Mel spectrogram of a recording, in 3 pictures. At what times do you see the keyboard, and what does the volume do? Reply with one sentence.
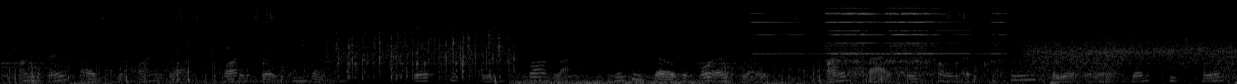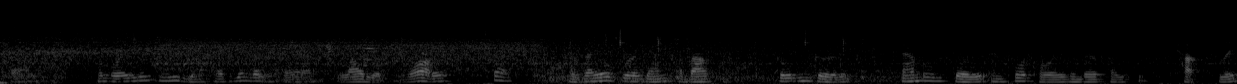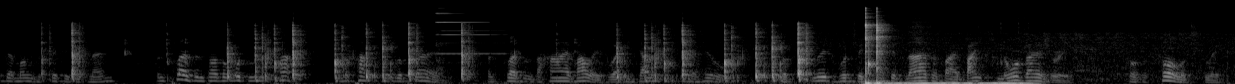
The keyboard can be heard from 25.1 to 35.1 s, getting louder.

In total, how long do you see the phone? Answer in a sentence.
You can hear the phone for 3 seconds altogether.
